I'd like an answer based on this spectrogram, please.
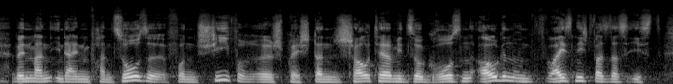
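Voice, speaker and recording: A very slow man's voice, medium in pitch and ordinary in pitch variation. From Alsace, France. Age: 50s. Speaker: winemaker. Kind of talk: interview. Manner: halting.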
